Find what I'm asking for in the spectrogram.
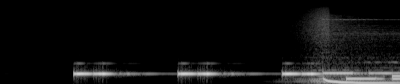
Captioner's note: beeping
